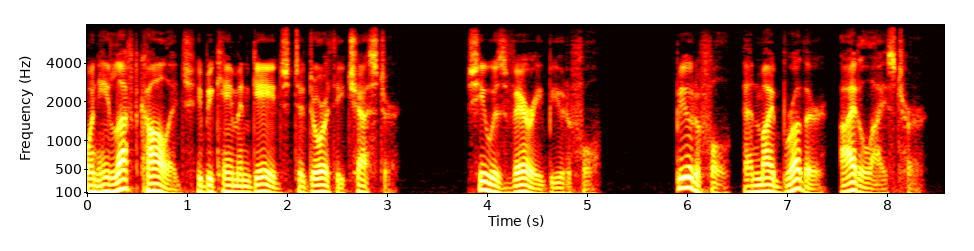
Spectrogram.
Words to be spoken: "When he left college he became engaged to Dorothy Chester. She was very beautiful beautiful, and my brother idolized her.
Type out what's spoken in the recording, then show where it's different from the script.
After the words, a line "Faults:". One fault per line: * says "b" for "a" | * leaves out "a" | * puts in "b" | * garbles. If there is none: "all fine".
"When he left college he became engaged to Dorothy Chester. She was very beautiful beautiful, and my brother idolized her.
Faults:
all fine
